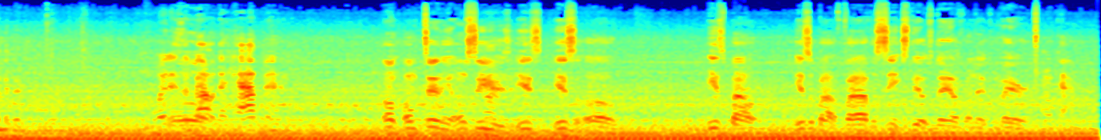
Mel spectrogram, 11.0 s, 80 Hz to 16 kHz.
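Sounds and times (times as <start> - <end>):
car engine droning inside cabin: 0.0 - 11.0.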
